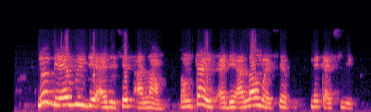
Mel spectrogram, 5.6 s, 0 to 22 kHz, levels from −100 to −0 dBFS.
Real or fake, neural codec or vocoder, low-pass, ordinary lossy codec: real; none; none; none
